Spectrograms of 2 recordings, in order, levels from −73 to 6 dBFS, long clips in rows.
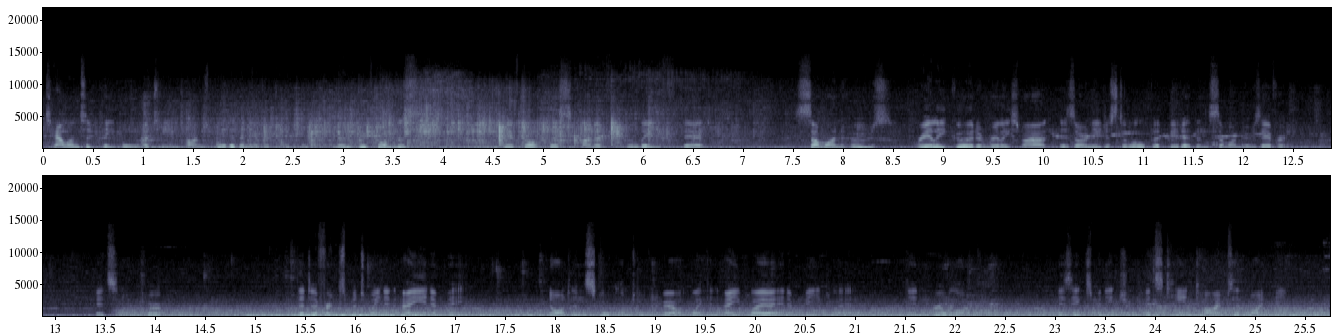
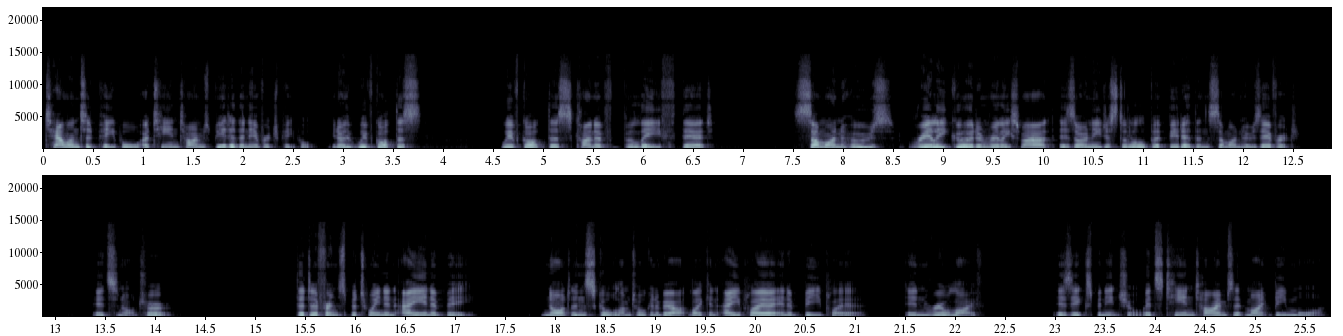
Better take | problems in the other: second | traffic noise; very loud; throughout; 1 dB above the speech

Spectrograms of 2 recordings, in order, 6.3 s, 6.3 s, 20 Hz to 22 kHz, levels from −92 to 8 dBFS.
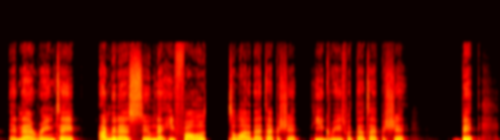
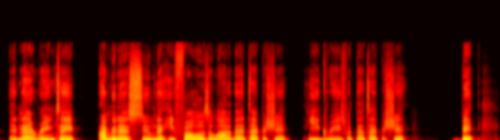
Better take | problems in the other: second | audio freezing; at 2.5 s

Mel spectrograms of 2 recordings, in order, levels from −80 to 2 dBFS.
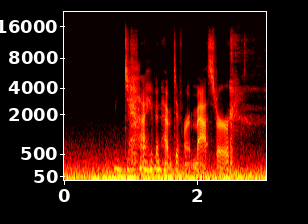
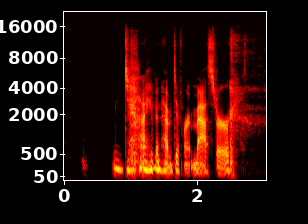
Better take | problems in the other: second | low rumble; faint; throughout; 20 dB below the speech

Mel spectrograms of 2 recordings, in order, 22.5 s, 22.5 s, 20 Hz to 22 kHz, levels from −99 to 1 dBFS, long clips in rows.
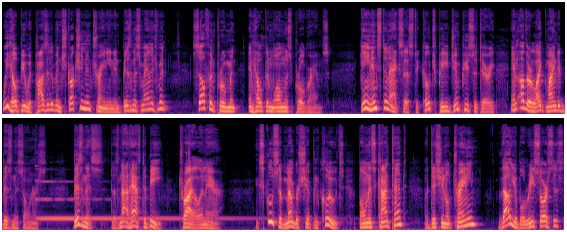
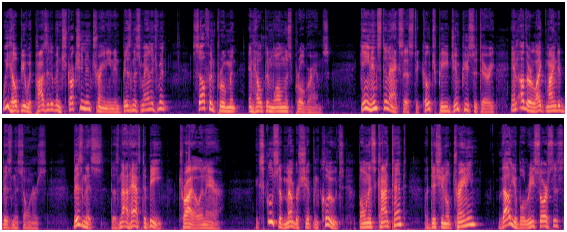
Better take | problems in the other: second | clattering dishes; noticeable; from 12 to 16 s; peak 9 dB below the speech

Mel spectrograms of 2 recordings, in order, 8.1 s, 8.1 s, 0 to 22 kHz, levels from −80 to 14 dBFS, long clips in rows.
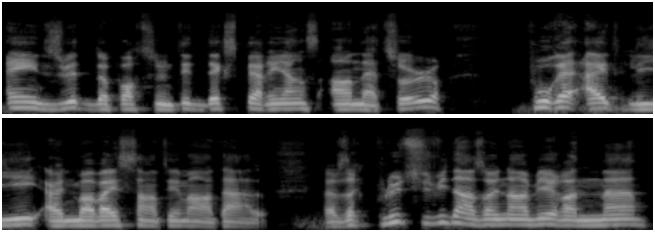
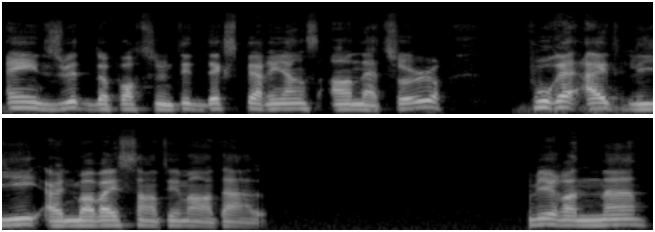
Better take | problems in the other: first | audio cutting out; at 5.5 s for 1.5 s

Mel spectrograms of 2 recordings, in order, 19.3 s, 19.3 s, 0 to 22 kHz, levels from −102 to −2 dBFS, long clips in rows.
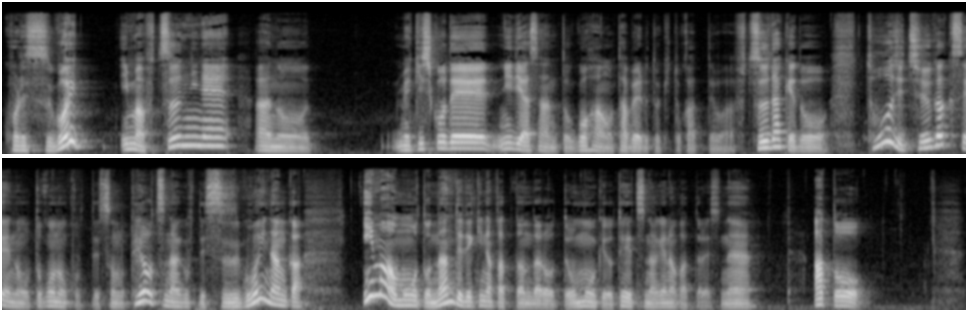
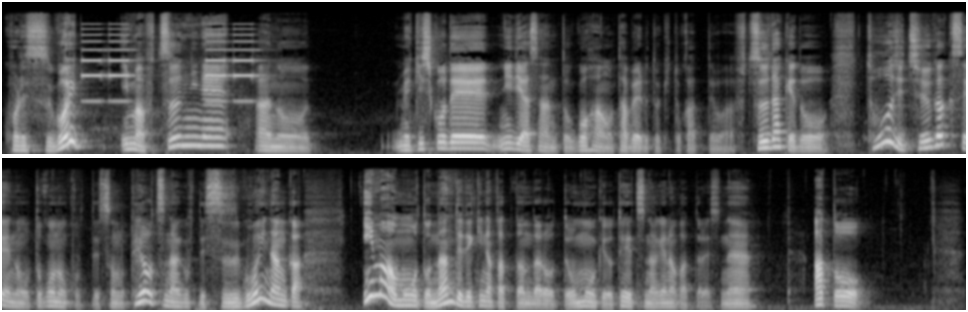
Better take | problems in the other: first | phone ringing; loud; from 1 to 2.5 s; peak 5 dB above the speech

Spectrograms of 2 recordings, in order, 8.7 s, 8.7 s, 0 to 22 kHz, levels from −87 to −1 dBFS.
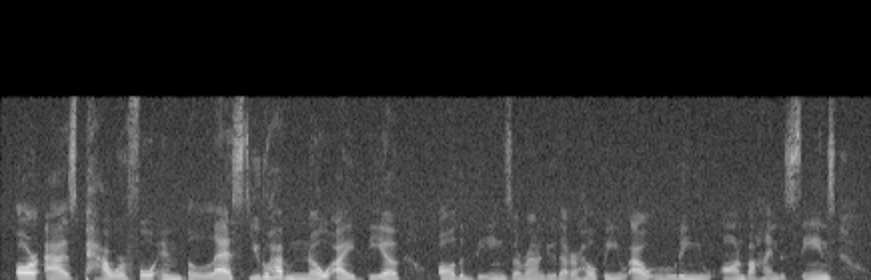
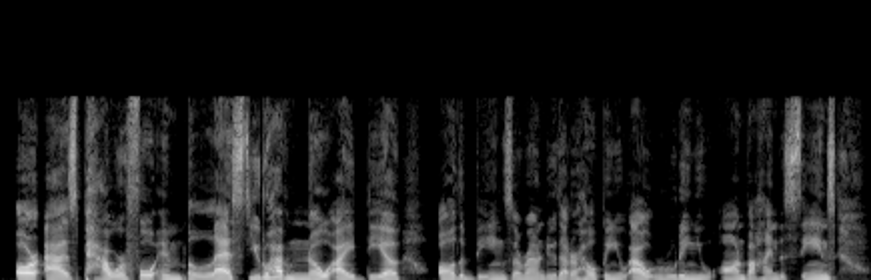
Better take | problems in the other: second | hiss; faint; throughout; 20 dB below the speech

